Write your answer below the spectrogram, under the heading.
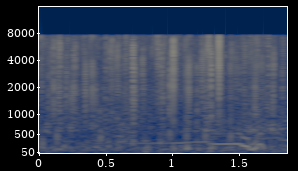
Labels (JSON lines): {"label": "biophony, cascading saw", "recorder": "SoundTrap 600 or HydroMoth"}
